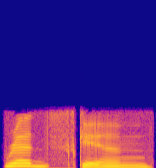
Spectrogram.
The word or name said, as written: redskin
